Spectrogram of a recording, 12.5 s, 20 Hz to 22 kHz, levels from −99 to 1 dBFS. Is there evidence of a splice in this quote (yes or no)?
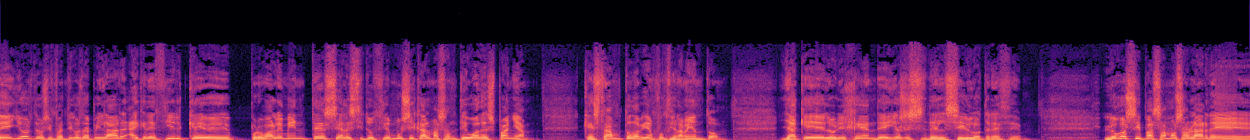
no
